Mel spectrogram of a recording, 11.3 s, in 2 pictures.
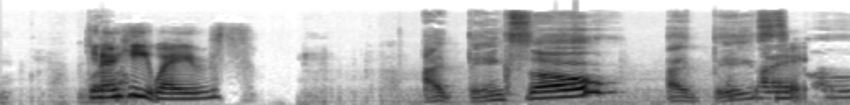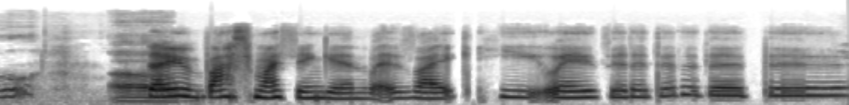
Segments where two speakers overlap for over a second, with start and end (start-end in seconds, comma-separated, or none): none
